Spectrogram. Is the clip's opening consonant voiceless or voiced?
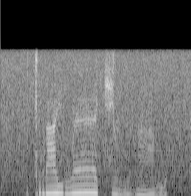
voiceless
